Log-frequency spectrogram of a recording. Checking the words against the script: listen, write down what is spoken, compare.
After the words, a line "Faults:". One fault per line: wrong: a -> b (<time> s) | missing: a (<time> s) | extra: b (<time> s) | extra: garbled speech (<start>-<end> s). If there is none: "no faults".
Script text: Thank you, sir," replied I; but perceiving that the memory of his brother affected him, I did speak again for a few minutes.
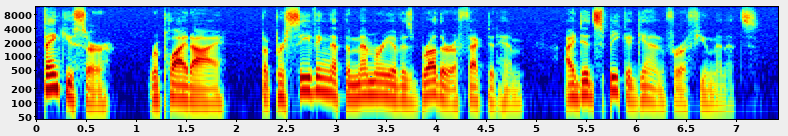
Thank you, sir," replied I; but perceiving that the memory of his brother affected him, I did speak again for a few minutes.
Faults:
no faults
